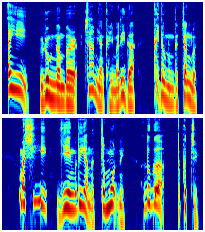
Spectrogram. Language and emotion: Manipuri, disgusted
